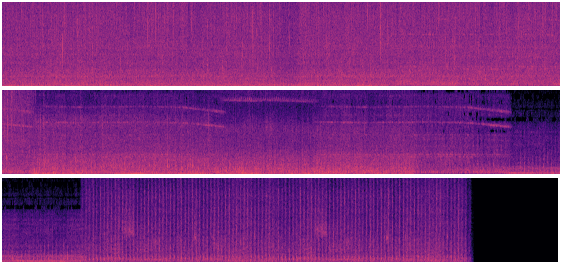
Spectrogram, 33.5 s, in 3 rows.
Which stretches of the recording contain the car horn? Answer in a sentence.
You can't hear the car horn here.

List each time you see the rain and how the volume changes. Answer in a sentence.
The rain can be heard from 0.0 to 19.6 s, at a steady volume.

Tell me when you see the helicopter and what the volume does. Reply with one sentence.
The helicopter can be heard from 0.0 to 31.7 s, at a steady volume.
